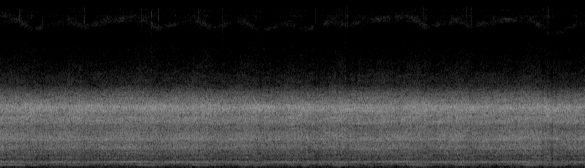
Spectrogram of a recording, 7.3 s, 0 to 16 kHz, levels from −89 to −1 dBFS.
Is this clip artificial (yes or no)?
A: yes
